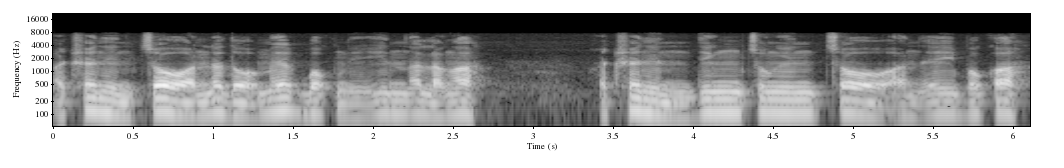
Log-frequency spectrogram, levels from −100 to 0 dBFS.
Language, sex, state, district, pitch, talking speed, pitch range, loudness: Mizo, male, Mizoram, Aizawl, 105 Hz, 185 wpm, 100-110 Hz, -18 LUFS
